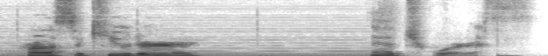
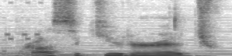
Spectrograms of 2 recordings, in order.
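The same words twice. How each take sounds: First: The phrase is said more slowly. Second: The phrase is said quickly. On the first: The speaker calls it right. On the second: The speaker calls it wrong.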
